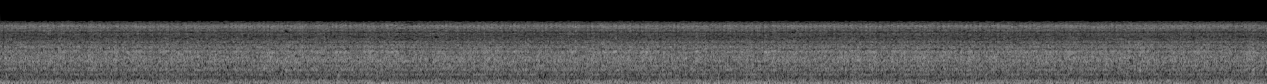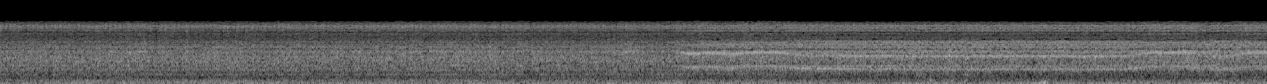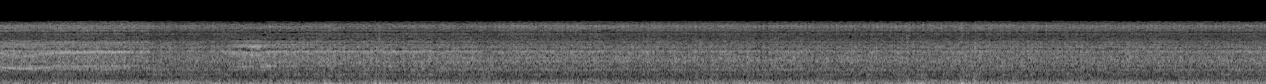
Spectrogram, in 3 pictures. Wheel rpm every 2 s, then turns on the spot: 230, 230, 230, 230, 230, 230, 230, 230, 230, 230, 220, 210, 220, 230, 230, 230, 230, 230, 230.
none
